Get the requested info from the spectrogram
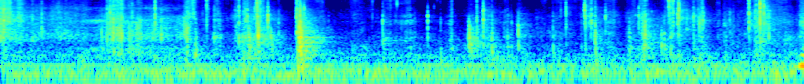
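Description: Faint rustling and crinkling of a handmade junk journal's paper pages and tucked-in ephemera as they are turned and handled, with scattered small clicks and one sharper tap a little after two seconds.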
